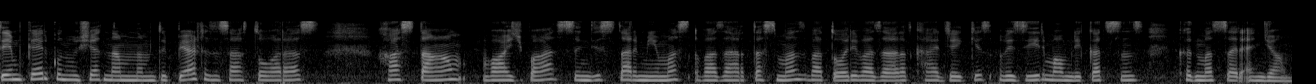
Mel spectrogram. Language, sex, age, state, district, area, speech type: Kashmiri, female, 30-45, Jammu and Kashmir, Anantnag, rural, read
